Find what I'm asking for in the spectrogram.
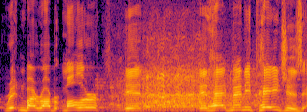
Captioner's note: laughter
